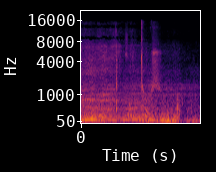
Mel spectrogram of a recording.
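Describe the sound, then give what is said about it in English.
French police four-wheelers speed around at a protest, their engines making a loud, rough, continuous roar that surges and dips. “But these are French cops on four wheelers, one driving, and the others are shooting rubber bullets as they speed around.”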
